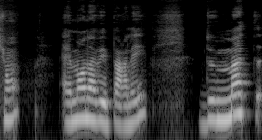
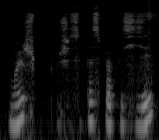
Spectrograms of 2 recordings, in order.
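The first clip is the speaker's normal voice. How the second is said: very soft, half-whispered aside; muttering to herself; 22 dB quieter, faster than usual. Real, not acted. Reader checking the book's imprint, muttering to herself. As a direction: think aloud under your breath.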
